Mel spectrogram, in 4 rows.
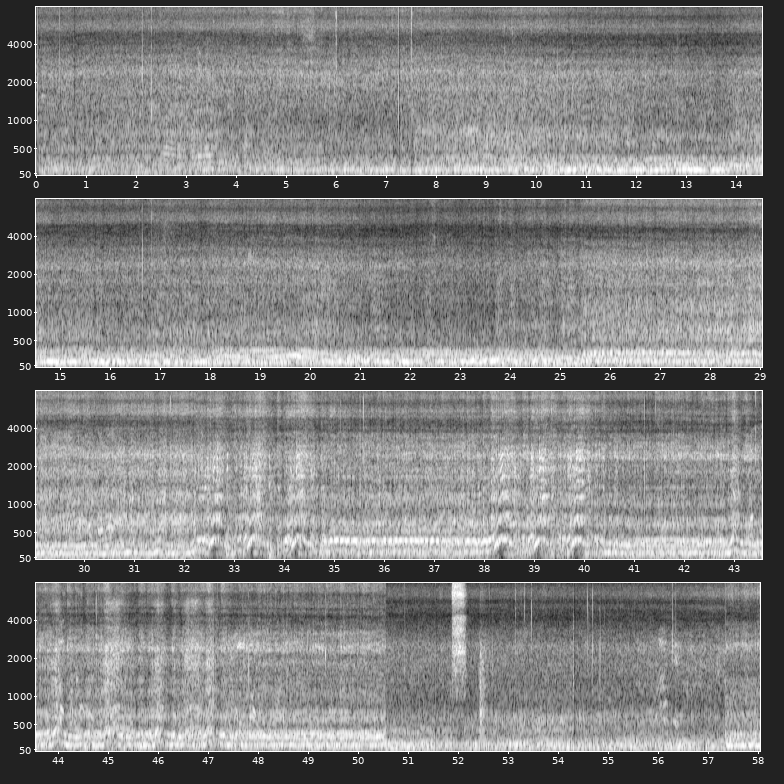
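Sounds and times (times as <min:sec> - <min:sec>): car engines revving: 0:00.0 - 0:58.0
car accelerating hard: 0:07.2 - 0:50.6, 0:56.7 - 0:58.0.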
